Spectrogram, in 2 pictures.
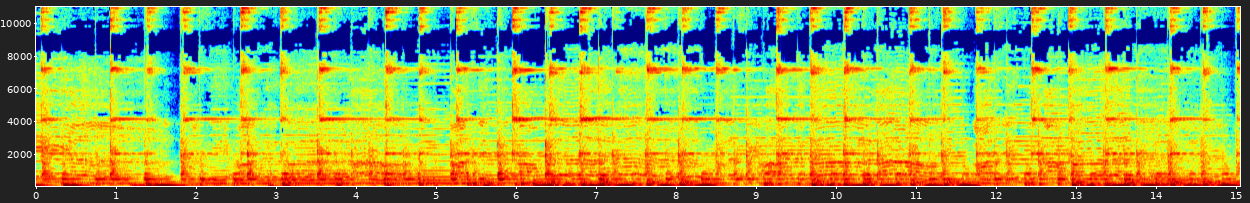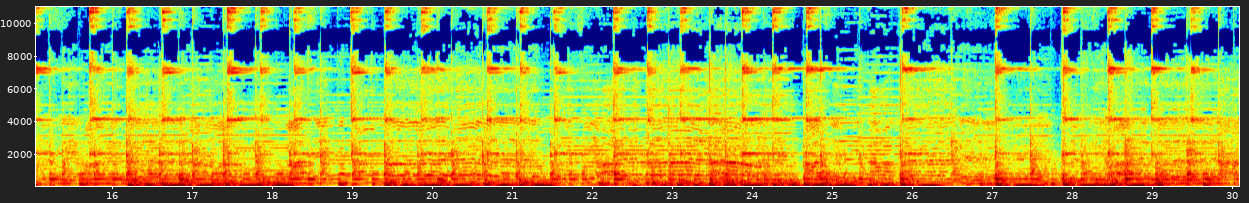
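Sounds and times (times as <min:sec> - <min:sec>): man singing devotional song: 0:00.0 - 0:30.0
quick metallic beat: 0:00.0 - 0:30.0.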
